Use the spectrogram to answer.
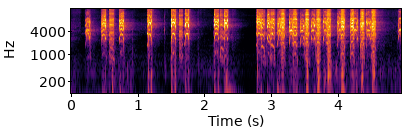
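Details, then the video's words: Baby green-cheeked conure parrots giving rapid bursts of harsh, high squeaks, scattered at first, then a dense run of quick chattering notes in the second half. "sound of baby green cheek conure parrot birds"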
